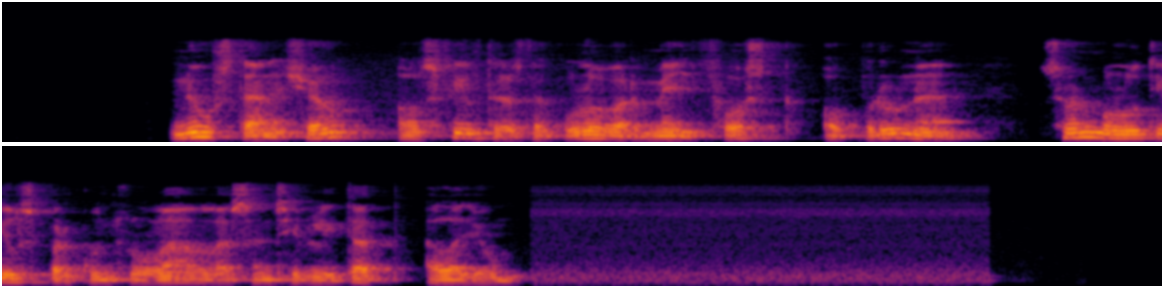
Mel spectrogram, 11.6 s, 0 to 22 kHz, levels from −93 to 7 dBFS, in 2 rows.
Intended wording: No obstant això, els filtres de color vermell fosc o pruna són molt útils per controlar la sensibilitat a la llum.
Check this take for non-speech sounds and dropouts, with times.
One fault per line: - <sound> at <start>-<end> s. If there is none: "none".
none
